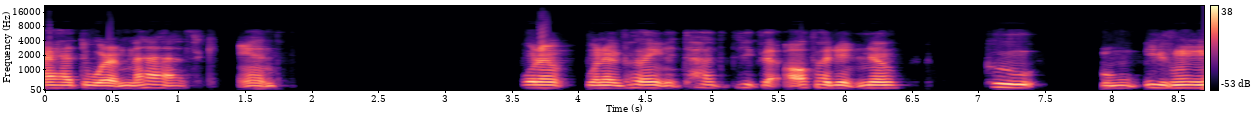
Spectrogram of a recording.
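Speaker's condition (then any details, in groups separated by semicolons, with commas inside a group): Generalized dystonia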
